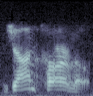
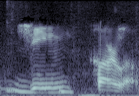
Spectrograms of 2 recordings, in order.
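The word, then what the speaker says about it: Giancarlo: MLB Network or whatever they don't even know how to pronounce it they call him Jean Carlo right it's John yeah man yeah I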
